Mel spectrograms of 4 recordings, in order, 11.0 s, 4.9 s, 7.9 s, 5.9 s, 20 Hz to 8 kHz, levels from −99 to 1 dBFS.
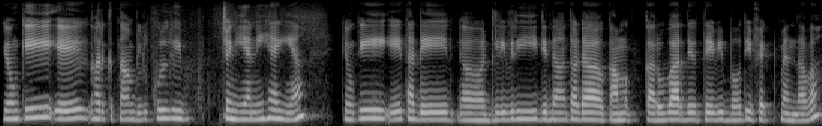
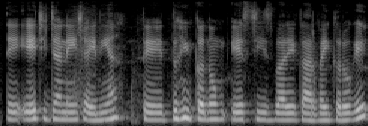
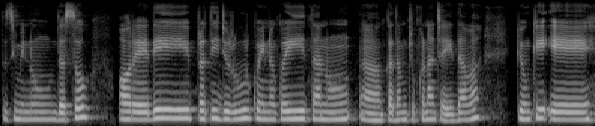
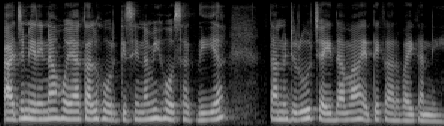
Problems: none marked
